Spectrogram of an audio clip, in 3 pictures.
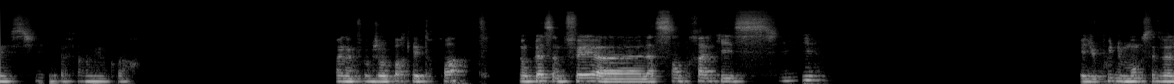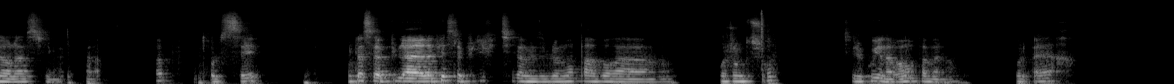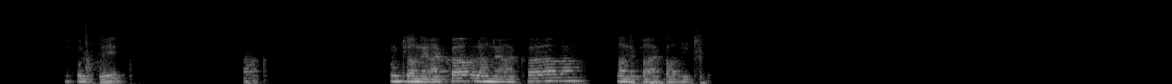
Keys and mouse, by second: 0.5 shift+middle drag, 1.3-4.2 middle drag, 6.1 right click, 8.5-9.3 middle drag, 10.2-10.5 shift+middle drag, 10.8 middle click, 11.6 right click, 12.0 middle click, 13.4-14.6 drag, 18.3-19.4 ctrl+drag, 20.4 ctrl+middle click, 23.4-24.4 drag, 25.5 middle click, 26.0 shift+middle click, 27.1 shift+middle click, 28.8 middle click, 29.4 shift+middle click, 32.2-33.3 drag.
